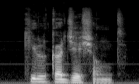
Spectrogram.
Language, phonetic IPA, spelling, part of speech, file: Polish, [ˌcilkaˈd͡ʑɛ̇ɕɔ̃nt], kilkadziesiąt, numeral, Pl-kilkadziesiąt.ogg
